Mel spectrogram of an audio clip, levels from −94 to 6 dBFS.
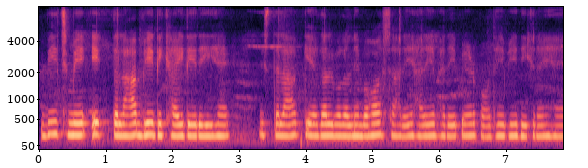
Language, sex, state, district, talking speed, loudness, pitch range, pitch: Hindi, female, Uttarakhand, Tehri Garhwal, 165 wpm, -15 LUFS, 195-205 Hz, 200 Hz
